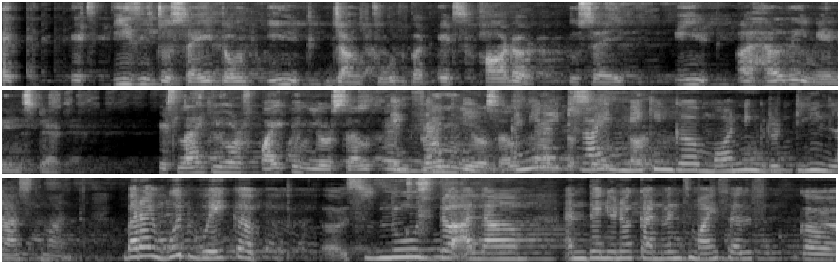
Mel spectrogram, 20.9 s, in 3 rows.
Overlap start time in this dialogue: 10.2 s

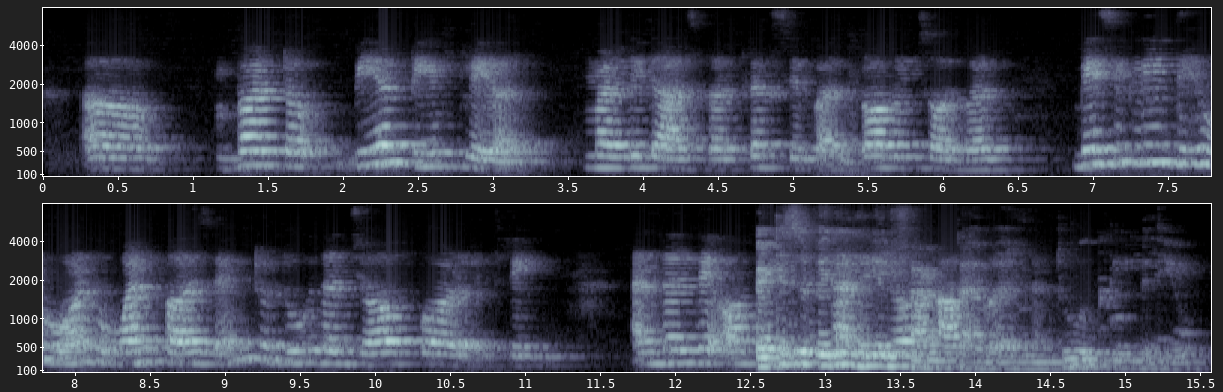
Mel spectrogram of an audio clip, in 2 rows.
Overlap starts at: 12.5 s

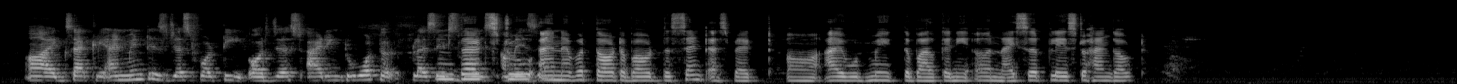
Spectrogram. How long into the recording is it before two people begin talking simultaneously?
4.4 s

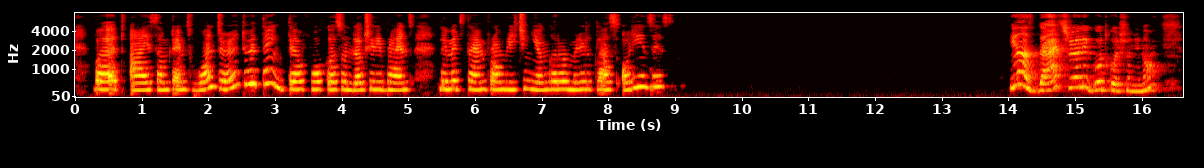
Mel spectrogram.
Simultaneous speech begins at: none

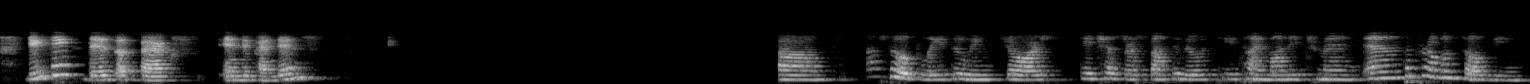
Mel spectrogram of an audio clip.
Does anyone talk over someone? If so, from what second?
none

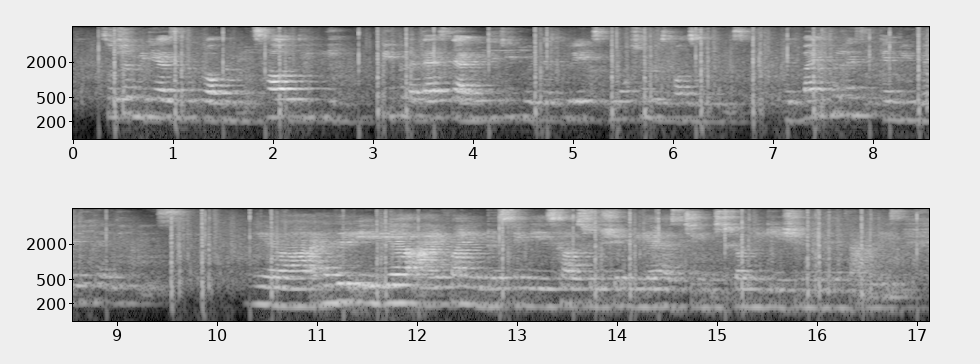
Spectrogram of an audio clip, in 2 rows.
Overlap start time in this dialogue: none

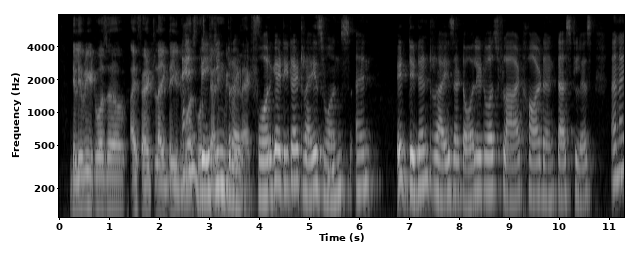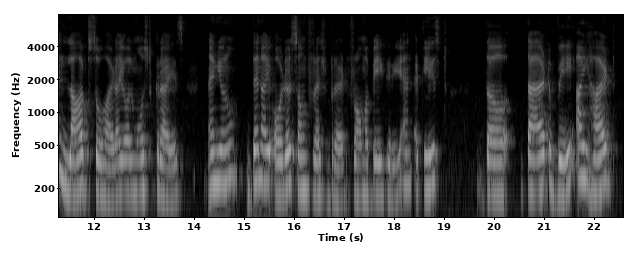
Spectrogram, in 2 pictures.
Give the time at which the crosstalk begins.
2.5 s

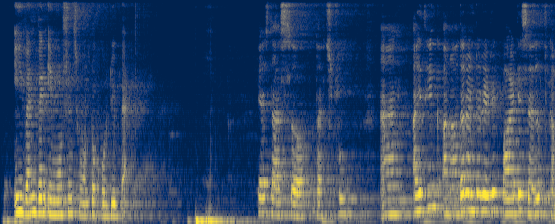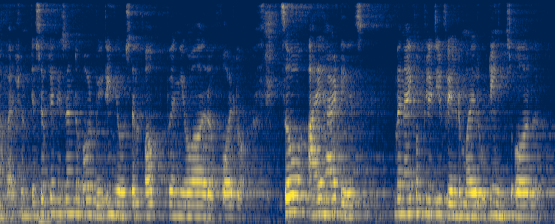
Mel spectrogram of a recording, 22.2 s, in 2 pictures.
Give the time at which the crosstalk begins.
none

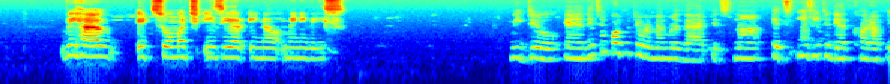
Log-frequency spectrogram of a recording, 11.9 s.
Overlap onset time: none

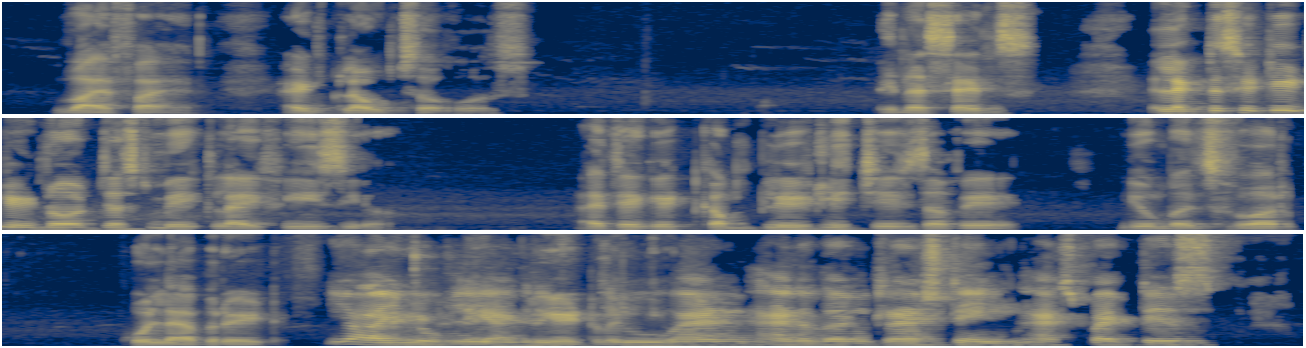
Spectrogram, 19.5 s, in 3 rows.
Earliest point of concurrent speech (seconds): 14.9 s

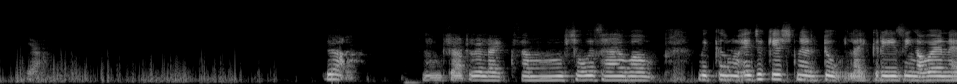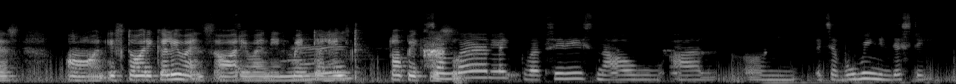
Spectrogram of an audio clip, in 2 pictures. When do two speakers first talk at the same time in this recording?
11.5 s

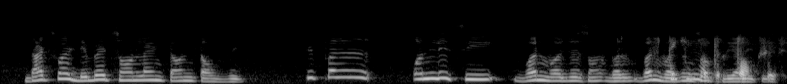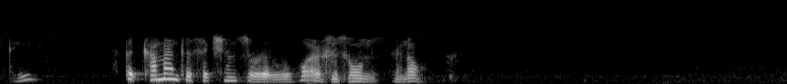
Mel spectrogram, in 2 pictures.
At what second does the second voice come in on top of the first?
6.5 s

